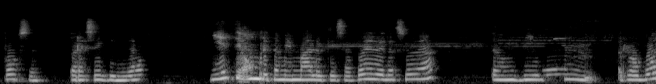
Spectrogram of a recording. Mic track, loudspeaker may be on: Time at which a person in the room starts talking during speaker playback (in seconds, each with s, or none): none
